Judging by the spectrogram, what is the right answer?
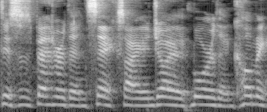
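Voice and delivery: plain

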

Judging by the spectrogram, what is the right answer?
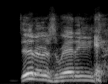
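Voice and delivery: loud, high-pitched announcing voice. Retelling a family story about Larry calling the guests, imitating Larry's voice. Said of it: "Do it in Larry's voice".

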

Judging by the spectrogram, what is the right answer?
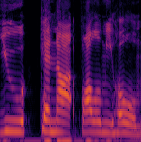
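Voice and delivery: very loud, slow, firm commanding voice. Demonstrating the stereotypical way people deal with it, saying it with authority. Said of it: "you have to say it with authority".

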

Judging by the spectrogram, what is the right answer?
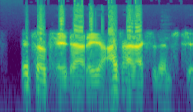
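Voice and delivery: earnest, tender, loving tone, pitched low. Retelling what a young son said to console: imitating Graham's serious, loving tone. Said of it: "in a very serious and very, you know, loving tone".

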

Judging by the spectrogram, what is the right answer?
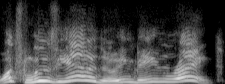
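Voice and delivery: high, slow, mocking put-on voice.

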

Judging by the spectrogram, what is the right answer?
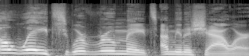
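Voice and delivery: stagey, high, slow made-for-TV line delivery. Retelling own past words to a roommate: Lifetime movie line delivery. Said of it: "Lifetime movie l-, line delivery".

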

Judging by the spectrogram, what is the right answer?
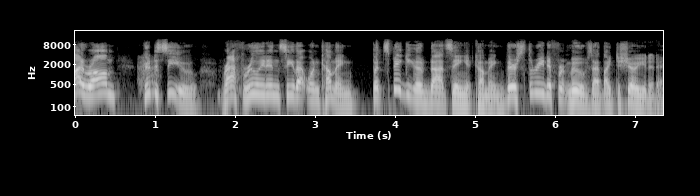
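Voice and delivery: eerie, unsettling put-on voice, high and sing-song. Acting out what John will say into the camera: eerie impression of John. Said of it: "that's an eerie voice".

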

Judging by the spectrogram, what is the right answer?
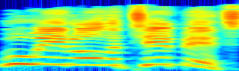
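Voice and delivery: very high, screaming, accusatory yell. Retelling finding an empty timbits box: imitating own past screaming. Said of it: "I'm screaming at the other members of".

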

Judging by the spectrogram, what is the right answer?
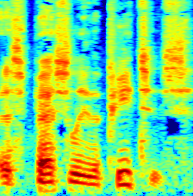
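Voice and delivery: put-on German accent. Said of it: "her thick, real accent, which is ju-, like a German accent".

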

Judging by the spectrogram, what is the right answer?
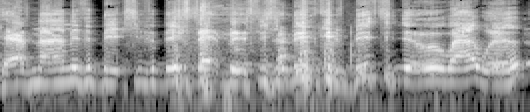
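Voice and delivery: put-on high, bratty cartoon kid voice. Friends naming cartoon characters, one does a Cartman impression. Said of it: "That was my Cartman impression".

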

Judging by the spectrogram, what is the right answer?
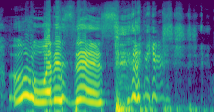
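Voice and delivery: shrill, booming, very loud, high, very slow exclamation. Retelling what the other speaker does in the store: imitating someone being loud. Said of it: "you're so loud".

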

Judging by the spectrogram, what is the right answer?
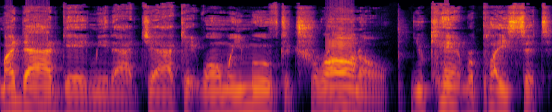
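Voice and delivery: angry, fairly heated voice. Retelling how someone answered an offer to replace his jacket, imitating an angry voice. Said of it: "in a pretty angry voice".

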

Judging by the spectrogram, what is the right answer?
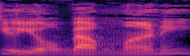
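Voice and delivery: soft, poorly done put-on New York accent. Repeating a quoted line for the other hosts, in a New York accent. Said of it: "And that's my New York accent".

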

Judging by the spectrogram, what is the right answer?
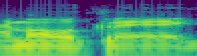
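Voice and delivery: put-on creepy character voice. Doing the voice right as demanded: Old Greg voice. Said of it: "You gotta do the voice right".

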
